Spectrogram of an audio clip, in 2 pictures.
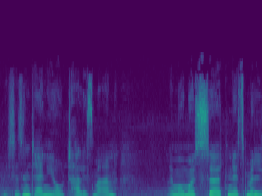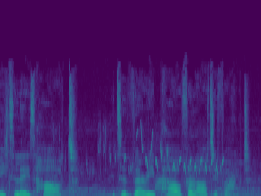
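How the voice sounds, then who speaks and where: A woman's voice: medium pitch, moderate pace, faint music behind, natural voice. Woman playing a cool, proud village herbalist. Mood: mysterious, knowing. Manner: cool, assertive. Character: guarded, proud herbalist woman rumoured a witch. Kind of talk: dramatic video game acting.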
